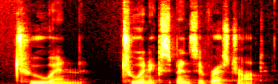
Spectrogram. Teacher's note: N is the schwa sound, so we need that long oo to link the sounds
